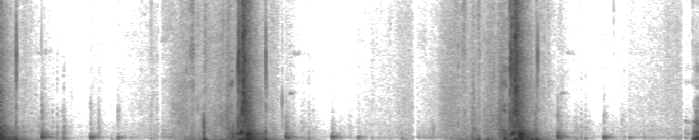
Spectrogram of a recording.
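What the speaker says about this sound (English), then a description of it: "I'm just going to cycle through a few shots with each golf ball" Iron shots strike Srixon golf balls outdoors, two crisp loud impacts spaced a few seconds apart, with softer scattered thuds and shuffling in between.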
